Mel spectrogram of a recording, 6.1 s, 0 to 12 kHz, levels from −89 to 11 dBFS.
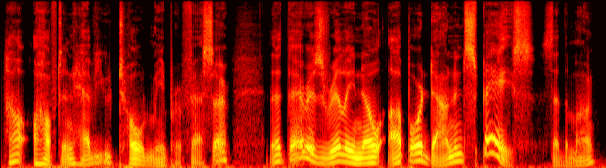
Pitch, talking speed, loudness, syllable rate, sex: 120 Hz, 200 wpm, -19 LUFS, 4.8 syllables/s, male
